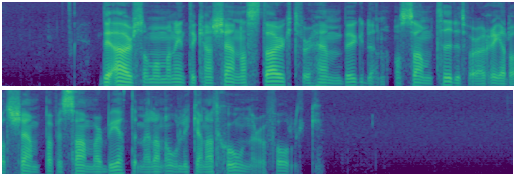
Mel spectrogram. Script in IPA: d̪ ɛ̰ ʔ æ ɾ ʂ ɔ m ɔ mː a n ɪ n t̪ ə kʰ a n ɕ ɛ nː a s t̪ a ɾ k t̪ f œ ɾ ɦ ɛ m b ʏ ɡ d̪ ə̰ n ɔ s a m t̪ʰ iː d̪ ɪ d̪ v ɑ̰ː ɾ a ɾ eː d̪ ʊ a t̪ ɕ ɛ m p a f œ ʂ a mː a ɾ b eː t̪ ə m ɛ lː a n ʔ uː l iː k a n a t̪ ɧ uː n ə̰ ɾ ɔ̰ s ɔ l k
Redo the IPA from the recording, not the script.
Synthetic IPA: d̪ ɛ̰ ʔ æ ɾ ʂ ɔ m ɔ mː a n ɪ n t̪ ə kʰ a n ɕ ɛ nː a s t̪ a ɾ k t̪ f œ ɾ ɦ ɛ m b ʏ ɡ d̪ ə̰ n ɔ s a m t̪ʰ iː d̪ ɪ t̪ v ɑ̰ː ɾ a ɾ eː d̪ ʊ a t̪ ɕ ɛ m p a f œ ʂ a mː a ɾ b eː t̪ ə m ɛ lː a n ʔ uː l iː k a n a t̪ ɧ uː n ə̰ ɾ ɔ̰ f ɔ l k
